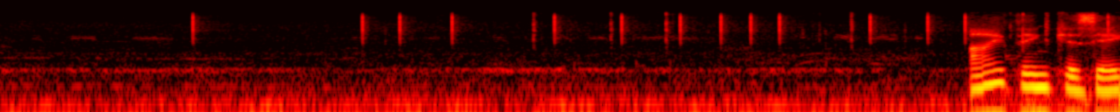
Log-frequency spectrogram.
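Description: Soft menu clicks tick quickly one after another.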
